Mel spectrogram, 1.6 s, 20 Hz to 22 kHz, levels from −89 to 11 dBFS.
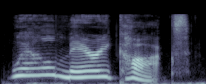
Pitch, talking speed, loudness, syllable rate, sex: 280 Hz, 115 wpm, -15 LUFS, 3.0 syllables/s, female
